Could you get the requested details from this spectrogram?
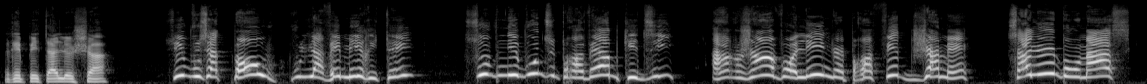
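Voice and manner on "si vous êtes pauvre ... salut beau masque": high puppet voice, cheeky farewell; Pinocchio mocking. A narrator's reading. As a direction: brush off the swindlers. Pinocchio lectures them.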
